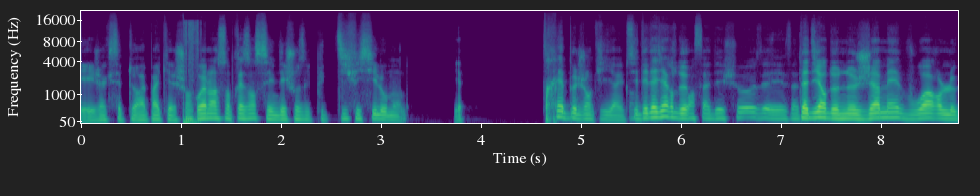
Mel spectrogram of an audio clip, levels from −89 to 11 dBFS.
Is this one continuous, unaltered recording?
no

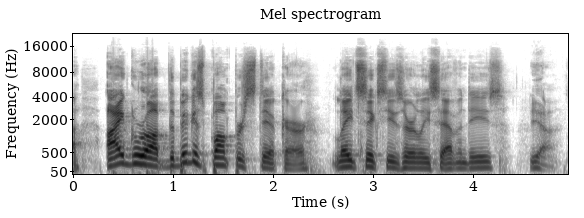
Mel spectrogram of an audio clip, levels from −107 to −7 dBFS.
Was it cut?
no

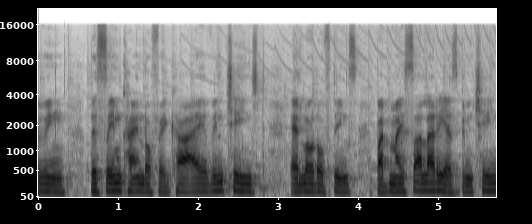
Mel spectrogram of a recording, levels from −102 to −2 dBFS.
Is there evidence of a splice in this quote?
no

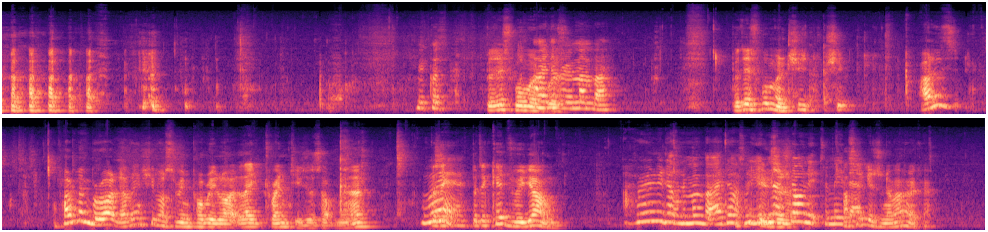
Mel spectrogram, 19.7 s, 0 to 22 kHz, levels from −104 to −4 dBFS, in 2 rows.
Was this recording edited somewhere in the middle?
no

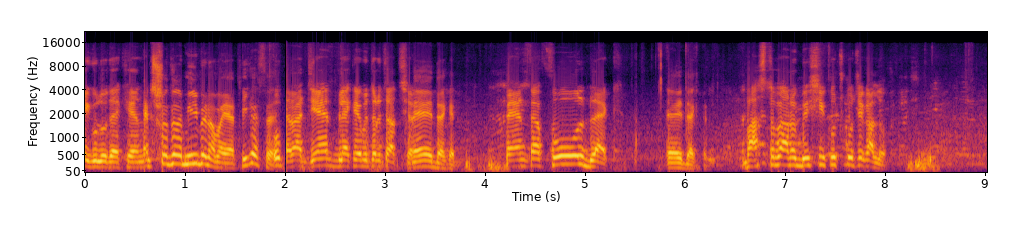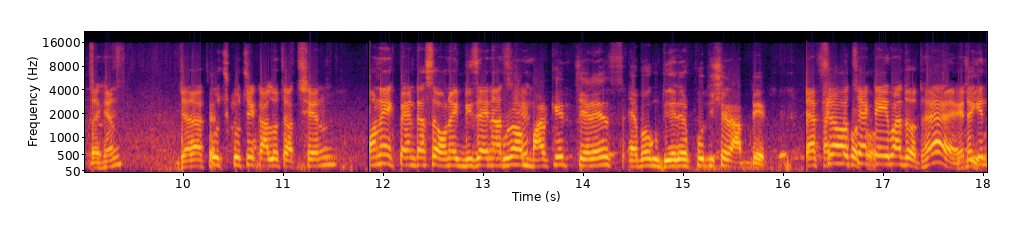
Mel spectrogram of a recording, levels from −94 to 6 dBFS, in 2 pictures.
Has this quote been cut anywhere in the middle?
yes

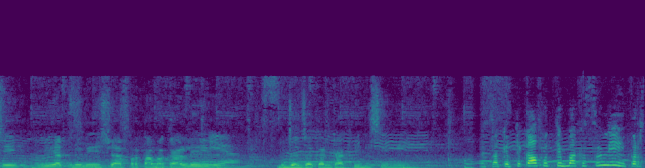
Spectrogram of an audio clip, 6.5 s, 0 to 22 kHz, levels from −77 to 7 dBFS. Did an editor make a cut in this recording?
yes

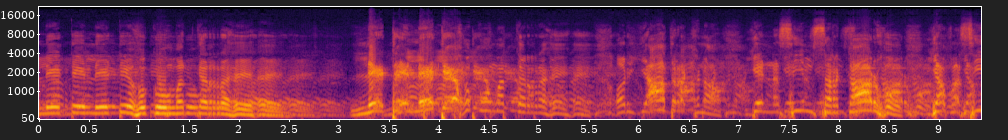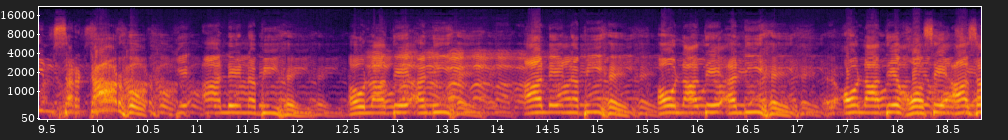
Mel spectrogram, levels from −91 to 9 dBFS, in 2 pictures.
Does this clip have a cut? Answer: no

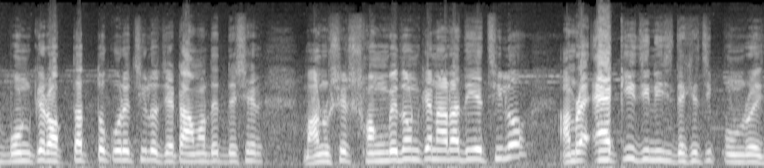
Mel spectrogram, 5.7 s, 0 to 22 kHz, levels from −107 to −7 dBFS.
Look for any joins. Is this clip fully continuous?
yes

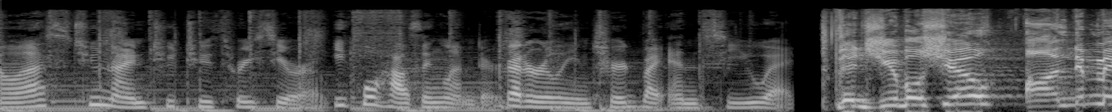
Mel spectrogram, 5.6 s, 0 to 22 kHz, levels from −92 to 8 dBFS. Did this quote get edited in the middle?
yes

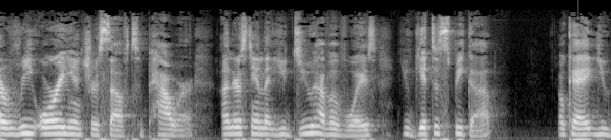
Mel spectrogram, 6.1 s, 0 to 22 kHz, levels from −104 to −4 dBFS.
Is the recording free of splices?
yes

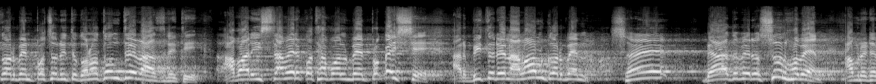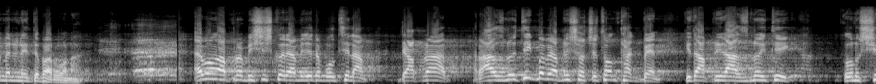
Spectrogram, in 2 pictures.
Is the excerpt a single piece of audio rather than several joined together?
no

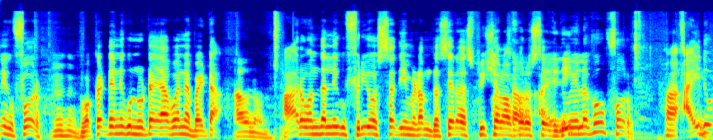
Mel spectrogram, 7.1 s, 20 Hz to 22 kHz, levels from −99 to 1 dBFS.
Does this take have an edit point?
no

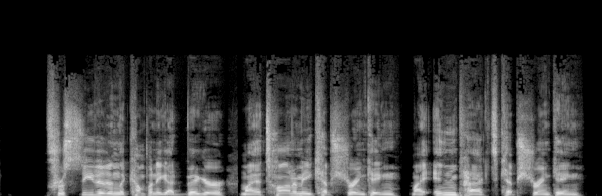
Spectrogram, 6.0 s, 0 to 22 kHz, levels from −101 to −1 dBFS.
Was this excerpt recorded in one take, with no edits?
no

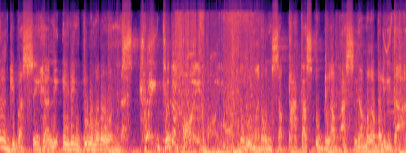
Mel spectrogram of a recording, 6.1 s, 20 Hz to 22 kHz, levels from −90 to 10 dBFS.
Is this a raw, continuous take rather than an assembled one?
yes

